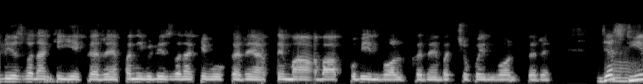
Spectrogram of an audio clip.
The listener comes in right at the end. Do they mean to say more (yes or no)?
no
